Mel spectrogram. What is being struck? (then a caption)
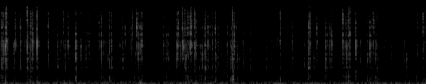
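Folded thermal paper receipt. A folded white thermal paper receipt packet is squeezed, then pressed flat on the table with the palm. Quick, bright crinkles and papery rubbing crackle in irregular bursts, with almost no low end and no ringing after each crackle.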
